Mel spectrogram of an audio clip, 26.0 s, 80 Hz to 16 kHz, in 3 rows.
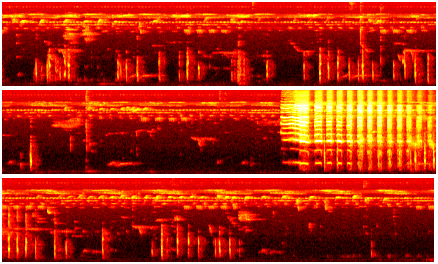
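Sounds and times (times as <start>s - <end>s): chicken clucking: 14.6s - 18.5s.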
